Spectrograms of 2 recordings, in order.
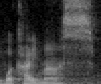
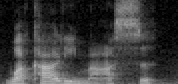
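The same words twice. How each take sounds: First: It is said quickly. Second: It is said at a slower, careful pace.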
